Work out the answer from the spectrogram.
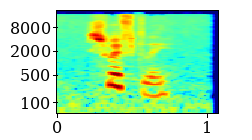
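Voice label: "swiftly", American English; pronunciation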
